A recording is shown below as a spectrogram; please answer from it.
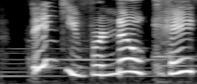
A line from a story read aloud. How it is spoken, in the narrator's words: said with a giggle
